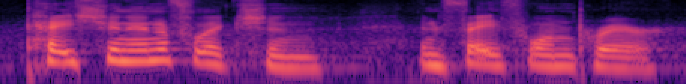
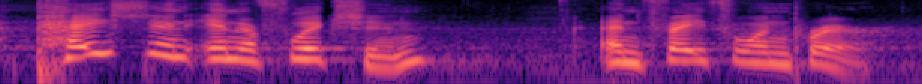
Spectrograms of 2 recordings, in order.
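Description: First: Softer and lower, settling down; soft repeat. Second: Said in the usual way. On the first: Shown as a demonstration. Preacher repeats the verse to his flock, softer and lower. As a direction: let the verse sink in quietly. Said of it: "repeats the verse softer". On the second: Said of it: "So he says".

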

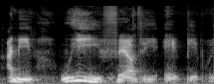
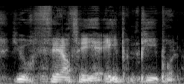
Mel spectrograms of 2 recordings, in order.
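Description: First: "we" lifted and stressed, correcting; "we" stressed with a rising correction. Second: "You" hit first, insulting; "You" stressed as an accusation. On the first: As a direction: include yourself by pushing "we". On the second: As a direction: point the blame with "You". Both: Acted.

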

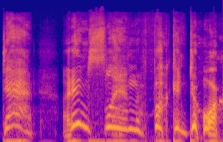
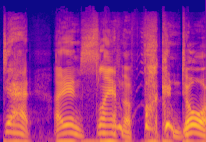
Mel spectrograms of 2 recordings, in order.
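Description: First: Much higher squeaky indignant protest, half laughing; frustrated son. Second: High, loud indignant protest; mock the kid's outraged denial, pitched up; frustrated son. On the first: Retold or imitated. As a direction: squeak out the kid's outrage through a grin. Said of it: "and he's like". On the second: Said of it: "he's like".

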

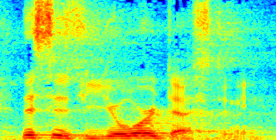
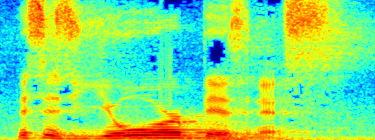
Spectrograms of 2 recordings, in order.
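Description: First: "This" leaned on, rest of line even; stress on THIS. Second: Slow, with "your" leaned on and a falling finish; stress on YOUR. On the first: Pastor to congregation, emphasis on "This". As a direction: mark "This" as the key word. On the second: Pastor to congregation, slow weight on "your". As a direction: draw out "your" slowly, then drop. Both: Shown as a demonstration.

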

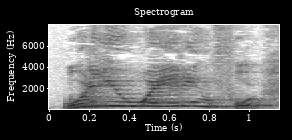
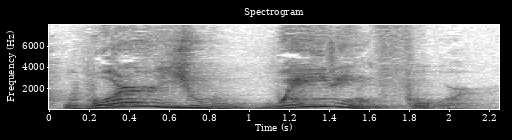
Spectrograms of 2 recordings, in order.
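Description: First: Very high-pitched, cracking cry of frustration; mock desperate yell. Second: Drawn-out, pitched higher, bitter challenge to God; slow frustrated demand. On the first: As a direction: throw it up high like you can't take it anymore. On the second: Retold or imitated. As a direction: lean on every word, slowly. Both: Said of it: "I remember yelling at God".

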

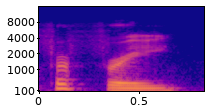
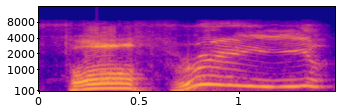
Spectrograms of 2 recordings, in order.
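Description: First: Said in the usual way. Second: Loud, high-pitched shout of disbelief; explosive, shrieked exclamation; outraged yell. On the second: A narrator's reading. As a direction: yell it out as a scandalised miser, leaping up in pitch. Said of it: "B Z yelled".

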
